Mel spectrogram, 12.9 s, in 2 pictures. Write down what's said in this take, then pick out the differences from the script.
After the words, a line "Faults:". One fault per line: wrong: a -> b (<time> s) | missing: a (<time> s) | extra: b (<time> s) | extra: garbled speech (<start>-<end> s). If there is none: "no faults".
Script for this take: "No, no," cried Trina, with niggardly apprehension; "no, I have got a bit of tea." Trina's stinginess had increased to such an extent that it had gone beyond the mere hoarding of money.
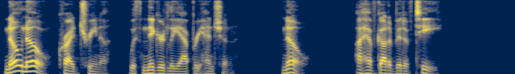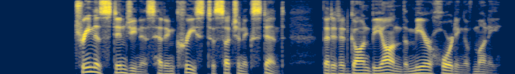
"No, no," cried Trina, with niggardly apprehension; "no, I have got a bit of tea." Trina's stinginess had increased to such an extent that it had gone beyond the mere hoarding of money.
Faults:
no faults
